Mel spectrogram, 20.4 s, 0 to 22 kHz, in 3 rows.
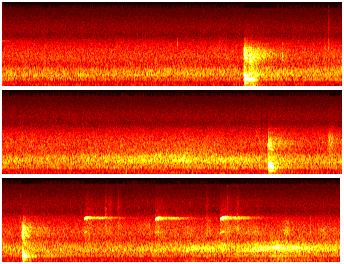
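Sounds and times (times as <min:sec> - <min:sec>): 
steady outdoor hiss: 0:00.0 - 0:20.3
bird whistling short bright rising call: 0:15.2 - 0:15.9, 0:16.6 - 0:17.3, 0:18.0 - 0:18.6.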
